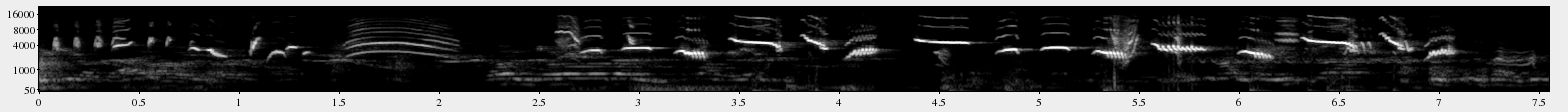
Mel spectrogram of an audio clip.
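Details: Oriental magpie-robin decoy singing a fighting song, with a wild female's call included: dense chatter, a rapid series of stacked arched notes, then loud, evenly spaced whistled phrases repeated in quick succession.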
